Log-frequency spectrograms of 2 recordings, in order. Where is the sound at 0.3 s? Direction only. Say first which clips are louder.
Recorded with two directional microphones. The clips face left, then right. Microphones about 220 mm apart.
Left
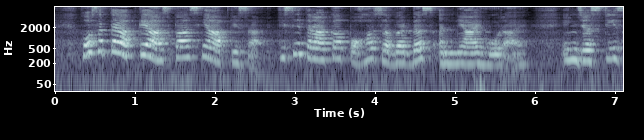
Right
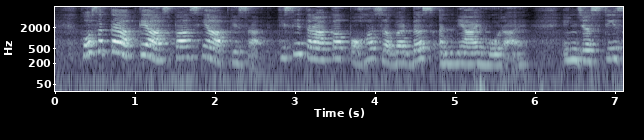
Right 1 dB; 40° left (ahead or behind).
